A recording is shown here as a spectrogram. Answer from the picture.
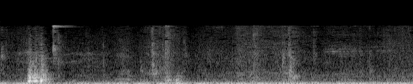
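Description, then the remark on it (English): Chairs scrape and bump across the floor in a few separate bursts as people turn them to face each other, over a low, rumbling room hum, with no one talking. “Now face your chairs toward each other.”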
